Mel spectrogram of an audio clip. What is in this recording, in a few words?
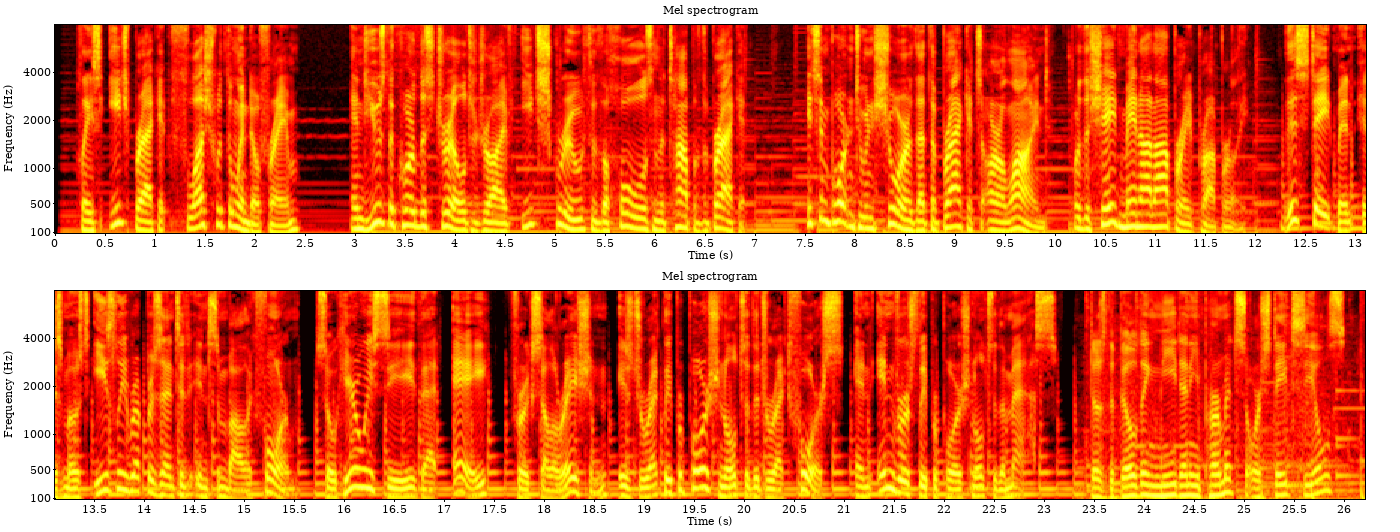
elearning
